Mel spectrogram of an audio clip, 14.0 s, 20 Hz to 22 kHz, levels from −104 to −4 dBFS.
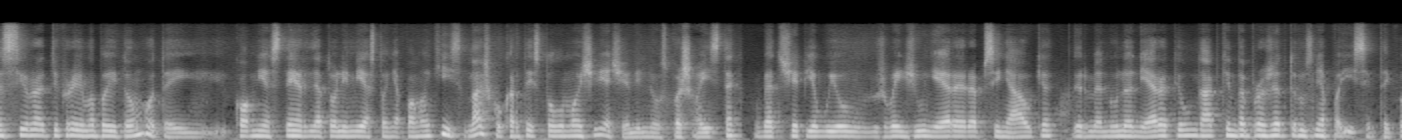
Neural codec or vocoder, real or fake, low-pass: codec, 24 kHz, 0.9 kbps, WavTokenizer, large speech release; fake; 10.8 kHz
